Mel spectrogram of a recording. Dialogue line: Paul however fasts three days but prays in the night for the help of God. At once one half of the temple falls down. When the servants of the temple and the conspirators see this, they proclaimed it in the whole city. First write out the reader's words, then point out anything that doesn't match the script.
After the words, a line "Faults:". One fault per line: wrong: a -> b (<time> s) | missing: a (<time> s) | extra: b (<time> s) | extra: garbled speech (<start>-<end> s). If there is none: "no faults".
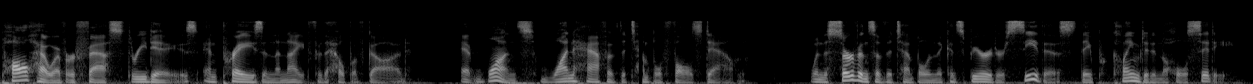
Paul however fasts three days and prays in the night for the help of God. At once one half of the temple falls down. When the servants of the temple and the conspirators see this, they proclaimed it in the whole city.
Faults:
wrong: but -> and (2.0 s)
